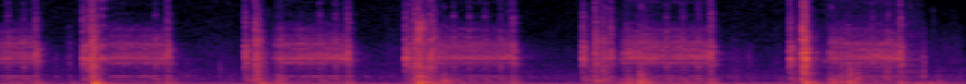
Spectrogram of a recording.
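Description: A telephone being dialled: a run of short mechanical whirring bursts, roughly one a second.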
